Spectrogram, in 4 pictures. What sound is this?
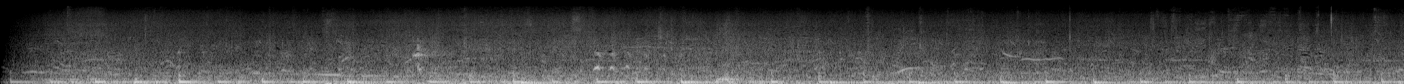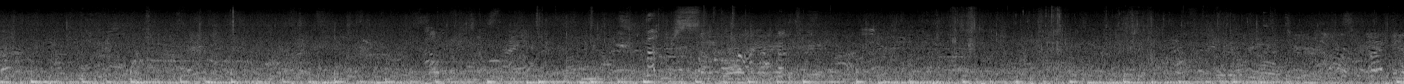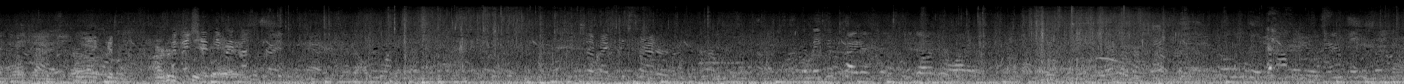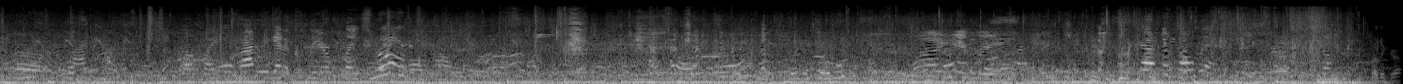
Drum Ambience
AMBIANCE WITH HAND DRUMS IN THE DISTANCE (HIPPIES)!!Recordings made at Barton Springs,a large naturally occurring swimming hole in Austin Texas. Stereo recording made with 2 omni lav mics (radio Shack) into a minidisc. transfered via tascam dm24 to computer for editing.
ambience, atmosphere, city, field-recording, human, pool, swimming, water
